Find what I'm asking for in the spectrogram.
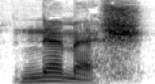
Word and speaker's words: Nemes: No, it's Nemes. I'm Romanian, but my name is Hungarian, and it's pronounced Nemes. – Nemes.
